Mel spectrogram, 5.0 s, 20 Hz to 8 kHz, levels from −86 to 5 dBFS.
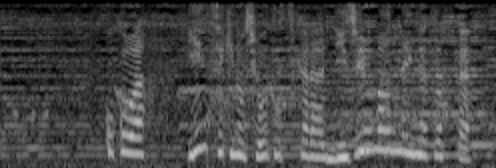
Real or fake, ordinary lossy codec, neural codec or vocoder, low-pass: fake; none; vocoder, 44.1 kHz, 128 mel bands, Pupu-Vocoder; 7.2 kHz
